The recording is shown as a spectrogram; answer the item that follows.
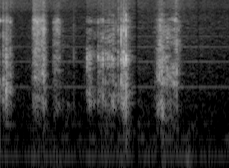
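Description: Scissors cut through fascinator material from the center, four or five distinct crisp snipping strokes in an uneven rhythm, close and quiet against near silence.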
